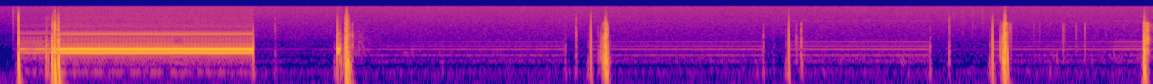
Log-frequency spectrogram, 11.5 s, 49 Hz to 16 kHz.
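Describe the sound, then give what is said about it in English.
A call to telephone repair service is dialed directly into a step-by-step switching exchange. It opens with a steady dial tone for about two seconds, then comes a series of sharp switching clicks separated by pauses, with faint low tones in between. “And here's a call to repair service dialed directly into the step, 6114.”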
